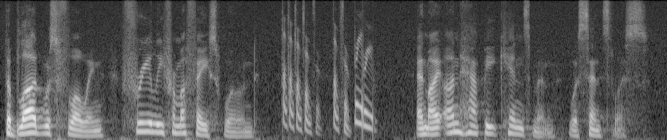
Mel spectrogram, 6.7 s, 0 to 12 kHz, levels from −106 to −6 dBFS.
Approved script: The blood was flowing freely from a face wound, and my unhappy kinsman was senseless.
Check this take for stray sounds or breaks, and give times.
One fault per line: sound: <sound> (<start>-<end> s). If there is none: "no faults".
sound: chirp (2.8-3.8 s)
